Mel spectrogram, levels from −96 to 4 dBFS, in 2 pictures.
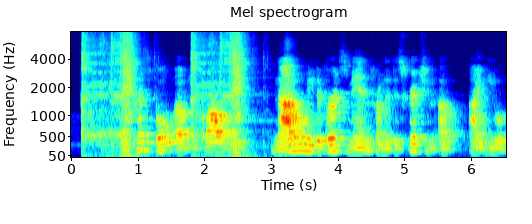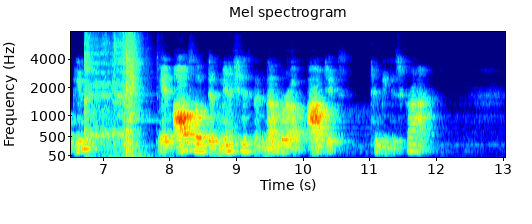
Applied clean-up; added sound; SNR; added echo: none; Dishes, pots, and pans; 11 dB; reverberation time 0.6 s.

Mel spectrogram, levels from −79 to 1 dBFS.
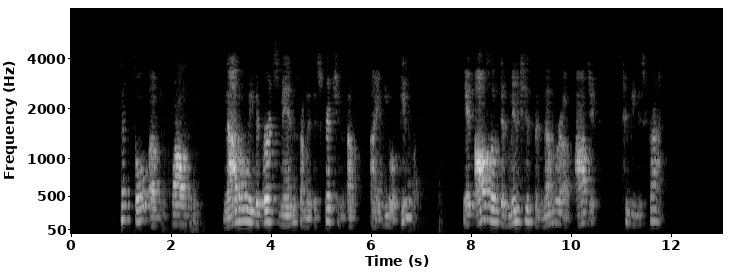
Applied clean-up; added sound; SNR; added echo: neural mask model DeepFilterNet 3.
